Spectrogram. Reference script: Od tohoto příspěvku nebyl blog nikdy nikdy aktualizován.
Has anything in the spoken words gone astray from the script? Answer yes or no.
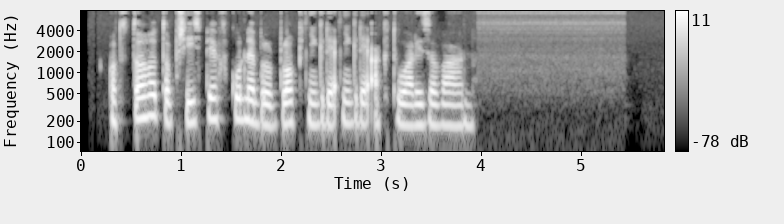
no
